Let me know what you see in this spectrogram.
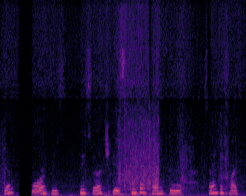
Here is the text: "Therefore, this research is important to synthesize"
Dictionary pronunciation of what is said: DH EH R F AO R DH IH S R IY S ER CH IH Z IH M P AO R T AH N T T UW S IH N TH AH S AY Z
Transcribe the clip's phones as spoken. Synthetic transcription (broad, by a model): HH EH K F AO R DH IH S R IY S ER CH IH Z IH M P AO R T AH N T T UW S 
